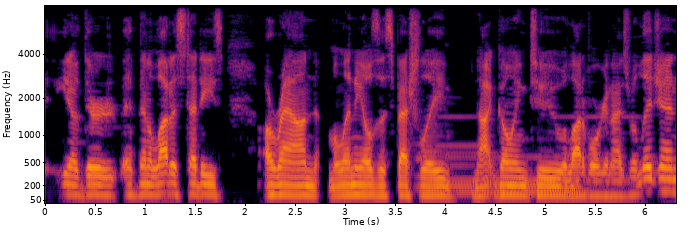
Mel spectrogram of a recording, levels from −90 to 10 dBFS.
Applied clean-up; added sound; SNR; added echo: classical method Wiener filter.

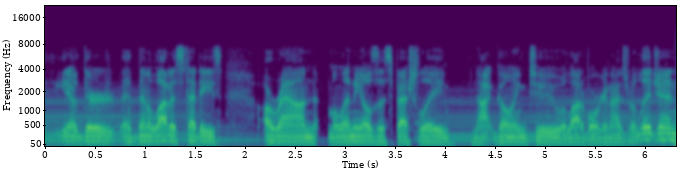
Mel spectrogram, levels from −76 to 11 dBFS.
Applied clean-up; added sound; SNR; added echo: none; Bowed string instrument; 13 dB; none.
